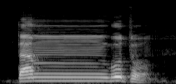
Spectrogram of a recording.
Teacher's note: ایک تو اس سے پہلا جو حرف ہے اس کو لمبا نہیں کرنا، اور دوسرا جو ہے نون کی بیچ میں ملاوٹ نہیں کرنی، بلکہ خالص میم جو ہے نا اپنے ادا کرنا ہے اور غنہ کرنا ہے اس میں ایک الف کی مقدار کے برابر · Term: اقلاب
